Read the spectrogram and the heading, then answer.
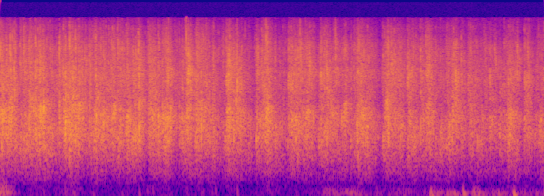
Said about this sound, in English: Est-ce qu'on peut applaudir la présence de Dieu ce matin? Est-ce qu'on peut applaudir plus? Oh, can we clap louder? I'm sorry. Louder than that, louder than that.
